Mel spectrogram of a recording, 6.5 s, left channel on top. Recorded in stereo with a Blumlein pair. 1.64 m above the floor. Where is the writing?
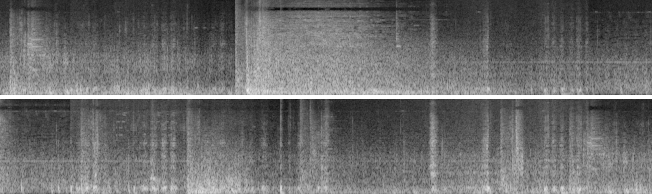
65° right.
